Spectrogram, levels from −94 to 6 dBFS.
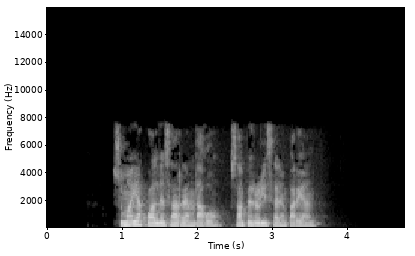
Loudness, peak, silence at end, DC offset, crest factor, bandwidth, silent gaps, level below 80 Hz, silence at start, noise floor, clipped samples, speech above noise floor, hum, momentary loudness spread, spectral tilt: -15 LUFS; 0 dBFS; 1.2 s; under 0.1%; 16 dB; 7.8 kHz; none; -64 dBFS; 0.9 s; -76 dBFS; under 0.1%; 61 dB; none; 11 LU; -6.5 dB/octave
